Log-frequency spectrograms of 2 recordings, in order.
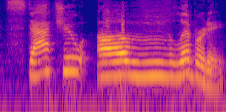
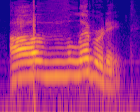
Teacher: notice how I connected the word of with the word liberty.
